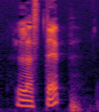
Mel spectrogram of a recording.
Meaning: steppe
- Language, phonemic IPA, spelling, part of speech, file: French, /stɛp/, steppe, noun, Fr-steppe.ogg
